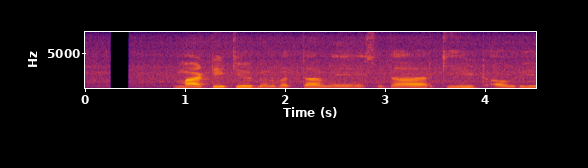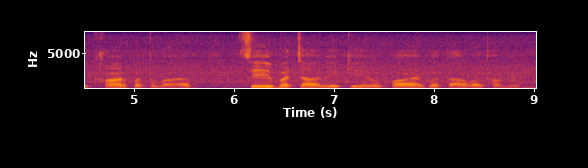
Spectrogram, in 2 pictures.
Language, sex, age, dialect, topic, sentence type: Bhojpuri, male, 31-35, Northern, agriculture, statement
